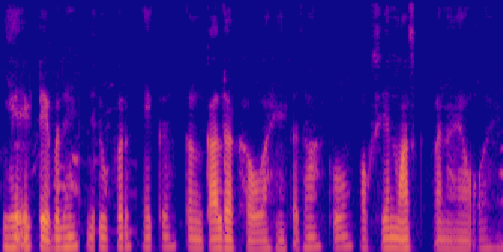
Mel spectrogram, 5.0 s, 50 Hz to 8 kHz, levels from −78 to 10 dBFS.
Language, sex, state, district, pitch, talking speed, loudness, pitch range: Hindi, male, Bihar, Jamui, 110 Hz, 215 wpm, -24 LUFS, 105-115 Hz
